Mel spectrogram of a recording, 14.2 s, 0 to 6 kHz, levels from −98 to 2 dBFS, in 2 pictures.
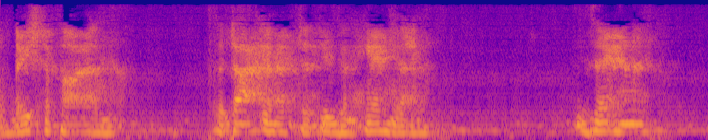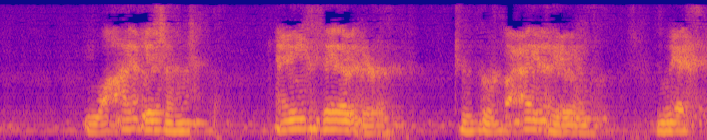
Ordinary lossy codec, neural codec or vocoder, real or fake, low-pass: MP3, 24 kbps; codec, 16 kHz, 1 kbps, FreqCodec, smaller model; fake; 5.4 kHz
